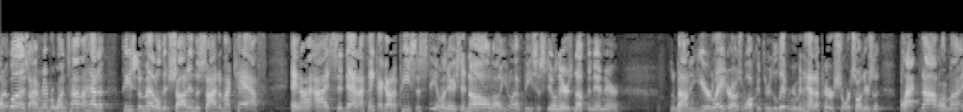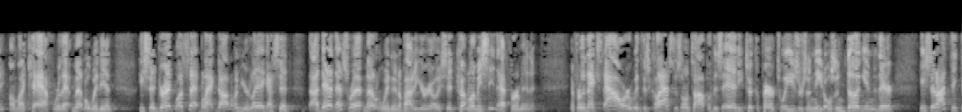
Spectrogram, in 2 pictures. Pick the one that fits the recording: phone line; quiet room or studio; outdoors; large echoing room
large echoing room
